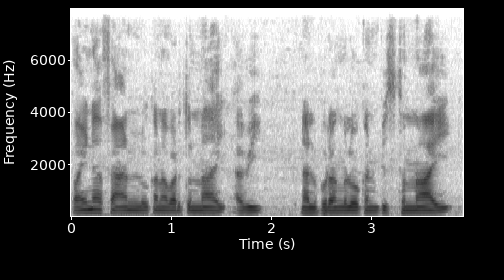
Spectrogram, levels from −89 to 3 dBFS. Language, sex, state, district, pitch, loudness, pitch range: Telugu, male, Telangana, Mahabubabad, 125 Hz, -18 LUFS, 120-130 Hz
